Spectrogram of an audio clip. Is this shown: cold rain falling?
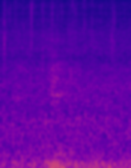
yes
